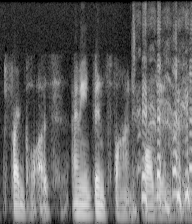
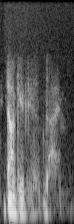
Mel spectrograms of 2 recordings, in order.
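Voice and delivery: whisper. Real, not acted. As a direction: whisper it close to the mic. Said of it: "The sexy whispers".

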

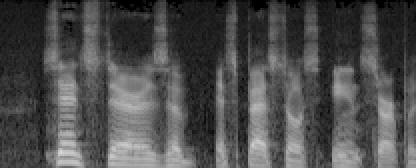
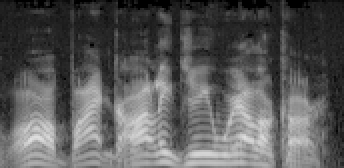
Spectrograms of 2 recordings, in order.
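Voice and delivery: higher, louder goofy folksy voice; imitating Purple; 4 semitones higher, 6 dB louder than usual. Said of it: "He was talking like this".

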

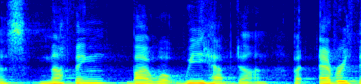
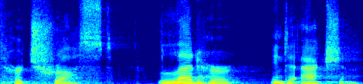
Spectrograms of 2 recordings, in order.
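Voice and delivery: ordinary talk, nothing marked

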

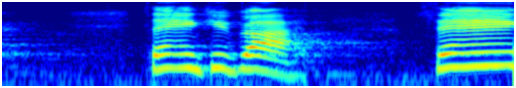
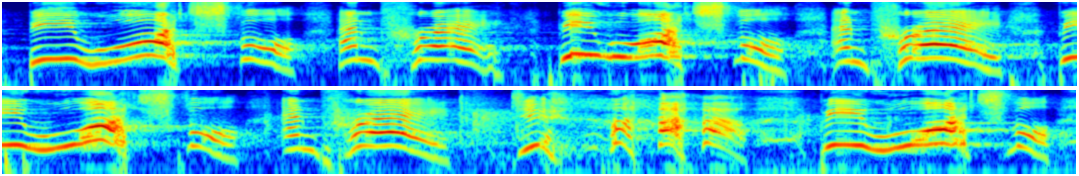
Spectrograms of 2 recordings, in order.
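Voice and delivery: louder, slow, urgent charge; forceful exhortation; 7 dB louder than usual. Real, not acted. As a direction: drive each word home like a preacher.

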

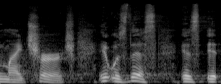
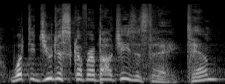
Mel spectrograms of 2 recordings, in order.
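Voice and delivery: eager question; 9 semitones higher than usual. Retold or imitated. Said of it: "he'd say".

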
